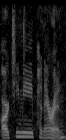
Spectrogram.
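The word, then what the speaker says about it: Artemi Panarin: Uh, you know, they just made that trade for Artimi Paneran.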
